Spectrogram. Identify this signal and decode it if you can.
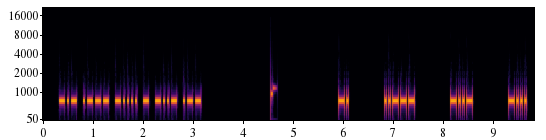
Morse code, heard as a keyed tone, about 30 wpm, spaced as for 18 wpm, 700 Hz. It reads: KJ6TXW N2XB
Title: USA Call Signs - 6x Character Spacing - 30wpm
